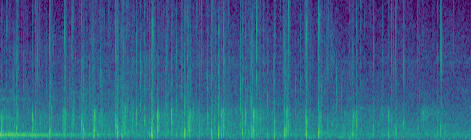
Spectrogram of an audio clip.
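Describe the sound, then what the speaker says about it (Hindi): An audience at a Christmas college gathering applauds loudly to welcome the Fathers to the stage, a dense run of crisp, near claps that keeps going for several seconds, with a faint tonal hum under the start. "जोरदार तालियों के साथ हम फादर्स का स्वागत करें।"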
